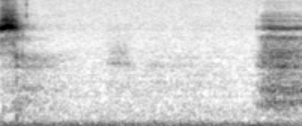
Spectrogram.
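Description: A pause in a woman's speech, with a steady low hum underneath and a breath drawn in near the end, just before she speaks again.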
